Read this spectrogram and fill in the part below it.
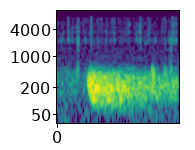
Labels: {"label": "anthrophony, bomb", "recorder": "HydroMoth"}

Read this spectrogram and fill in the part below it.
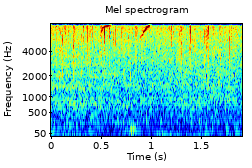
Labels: {"label": "biophony, dolphin", "recorder": "SoundTrap 500"}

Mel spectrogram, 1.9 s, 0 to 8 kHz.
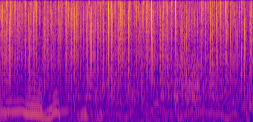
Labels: {"label": "biophony, cascading saw", "recorder": "SoundTrap 600 or HydroMoth"}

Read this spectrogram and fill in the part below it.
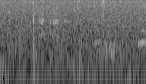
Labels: {"label": "ambient", "recorder": "HydroMoth"}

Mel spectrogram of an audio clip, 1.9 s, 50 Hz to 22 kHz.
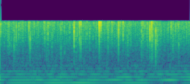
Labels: {"label": "biophony, midshipman", "recorder": "SoundTrap 500"}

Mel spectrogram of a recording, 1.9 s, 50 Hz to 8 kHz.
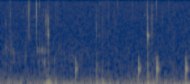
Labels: {"label": "biophony, knock croak", "recorder": "SoundTrap 300"}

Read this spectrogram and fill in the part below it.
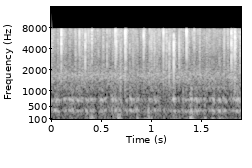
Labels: {"label": "anthrophony, mechanical", "recorder": "SoundTrap 300"}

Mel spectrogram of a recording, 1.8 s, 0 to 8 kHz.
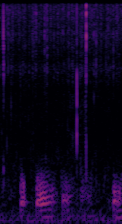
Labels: {"label": "biophony, growl", "recorder": "SoundTrap 600 or HydroMoth"}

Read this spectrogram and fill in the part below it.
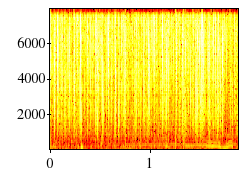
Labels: {"label": "biophony, cascading saw", "recorder": "SoundTrap 600 or HydroMoth"}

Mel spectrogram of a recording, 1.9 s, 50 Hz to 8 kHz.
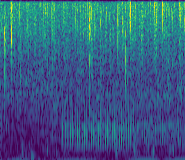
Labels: {"label": "biophony, croak", "recorder": "SoundTrap 500"}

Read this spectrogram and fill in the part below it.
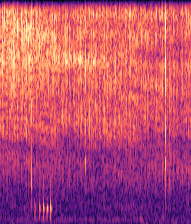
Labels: {"label": "anthrophony, boat engine", "recorder": "HydroMoth"}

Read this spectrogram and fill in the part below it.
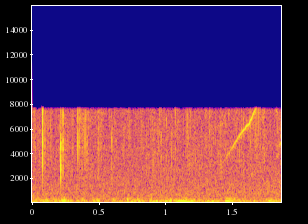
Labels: {"label": "biophony, dolphin", "recorder": "SoundTrap 500"}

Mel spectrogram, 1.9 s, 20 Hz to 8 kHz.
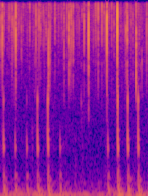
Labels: {"label": "biophony, knock", "recorder": "SoundTrap 300"}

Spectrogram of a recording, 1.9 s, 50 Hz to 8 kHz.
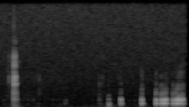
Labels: {"label": "biophony, knock croak", "recorder": "SoundTrap 300"}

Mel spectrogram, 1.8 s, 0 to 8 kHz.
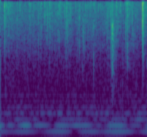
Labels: {"label": "biophony, midshipman", "recorder": "SoundTrap 500"}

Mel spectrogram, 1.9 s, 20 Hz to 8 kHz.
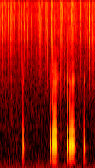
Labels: {"label": "biophony, knock croak", "recorder": "SoundTrap 300"}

